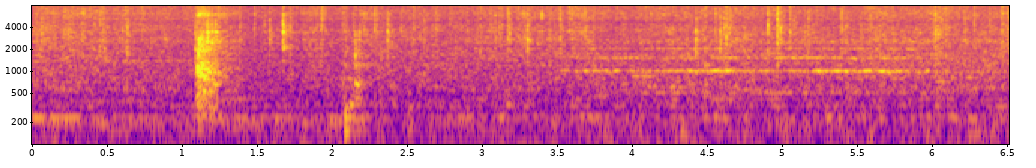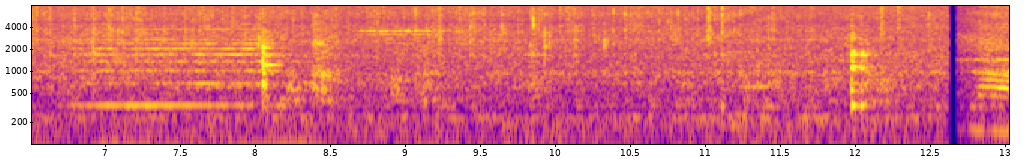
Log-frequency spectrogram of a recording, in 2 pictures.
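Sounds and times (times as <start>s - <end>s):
vegetables sizzling in a wok: 0.0s - 13.0s
horn-like tone: 3.6s - 6.0s, 6.7s - 9.4s
spatula scraping a pan: 6.0s - 10.0s.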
